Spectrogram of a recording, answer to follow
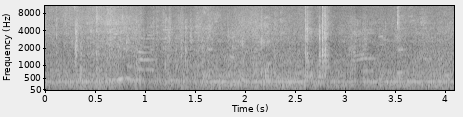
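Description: Shop room noise: a steady hum over a rushing background, with scattered clicks and faint distant voices, cutting off abruptly near the end.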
